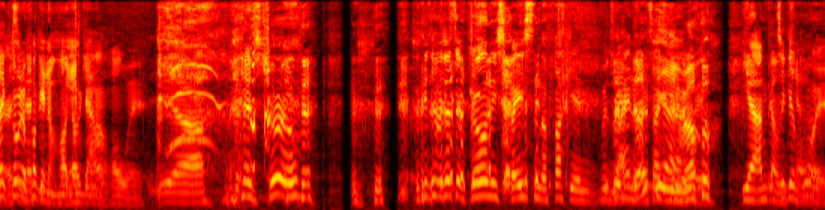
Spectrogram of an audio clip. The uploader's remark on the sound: sprinklers soak us mid recording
